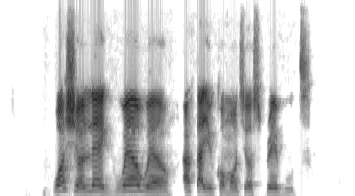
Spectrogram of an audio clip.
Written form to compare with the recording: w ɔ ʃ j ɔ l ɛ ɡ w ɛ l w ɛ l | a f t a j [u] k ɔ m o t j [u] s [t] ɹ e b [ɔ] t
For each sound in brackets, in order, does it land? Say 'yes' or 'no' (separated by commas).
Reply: yes, no, no, no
